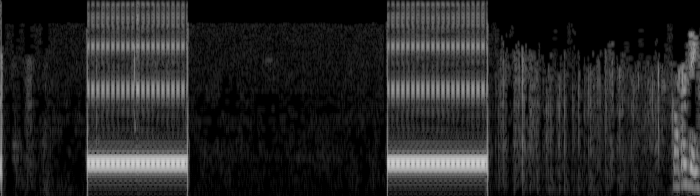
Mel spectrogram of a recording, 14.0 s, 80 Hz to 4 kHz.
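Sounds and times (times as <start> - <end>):
telephone ringback tone during a call transfer: 1.7 - 3.8, 7.7 - 9.8
speech: 13.5 - 14.0.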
